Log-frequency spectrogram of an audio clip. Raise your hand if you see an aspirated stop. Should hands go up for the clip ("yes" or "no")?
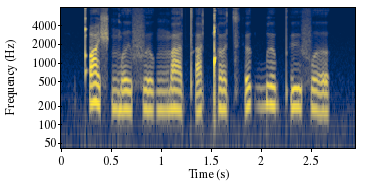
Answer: no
